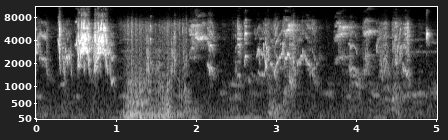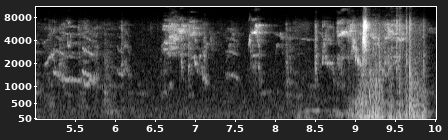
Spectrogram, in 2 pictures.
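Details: Budgerigar chattering in bursts of scratchy, buzzy high notes separated by short pauses, with a few low knocks and rustles underneath.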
